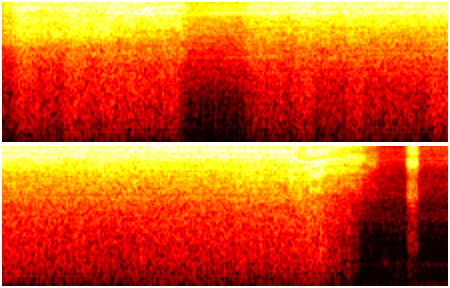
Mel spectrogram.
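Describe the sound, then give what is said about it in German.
A steady, loud hiss of compressed air rushes for about eight seconds as air pressure is put onto an air bellows to check for leaks with leak-detection spray, with a brief dip partway through, then cuts off, leaving a couple of short sputtering bursts. “Also wir geben jetzt für alle, die zuhören, hier auf den Luftbalk mal ein bisschen Luftdruck drauf, um dann zu gucken, wo mit dem Lecksuchspray das Ganze anfängt zu blubbern.”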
